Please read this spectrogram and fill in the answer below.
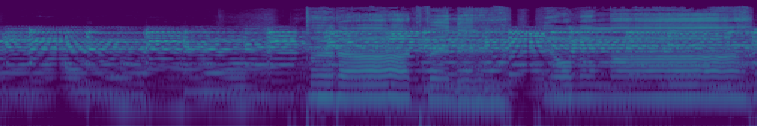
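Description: Live band playing an instrumental stretch of a slow song, with an electric guitar picking a melody over the band.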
